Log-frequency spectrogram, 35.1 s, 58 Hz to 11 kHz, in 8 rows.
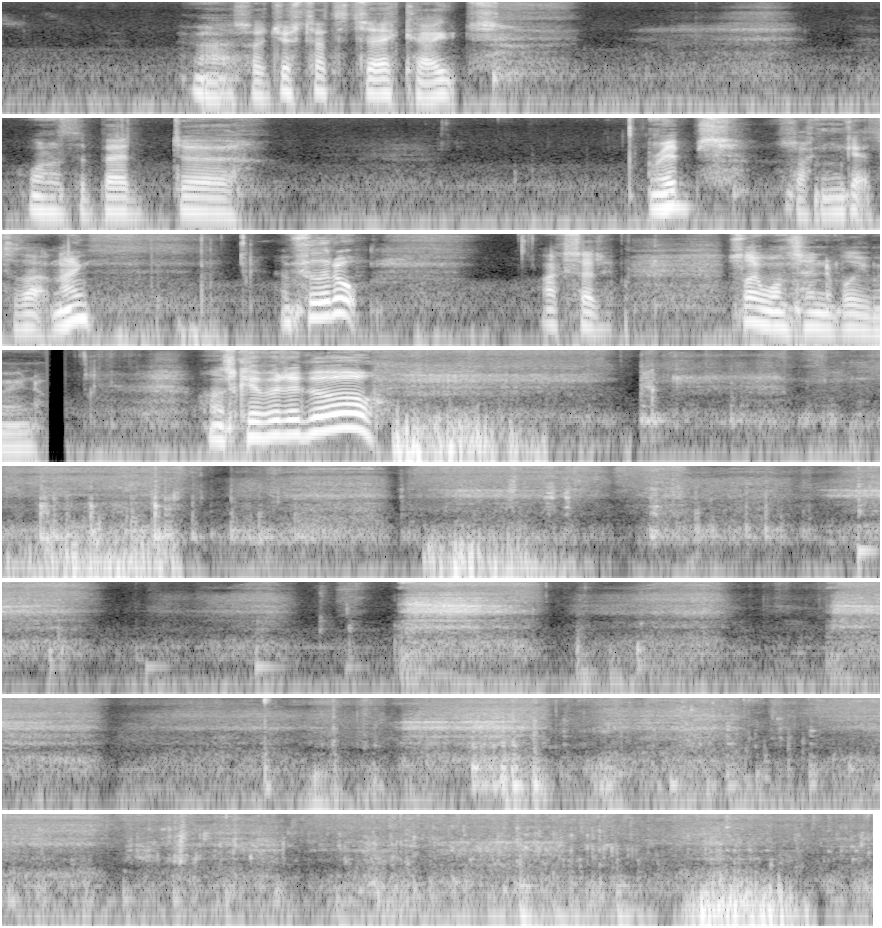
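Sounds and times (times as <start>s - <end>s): plastic hose rubbing and clicking: 15.3s - 35.0s.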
